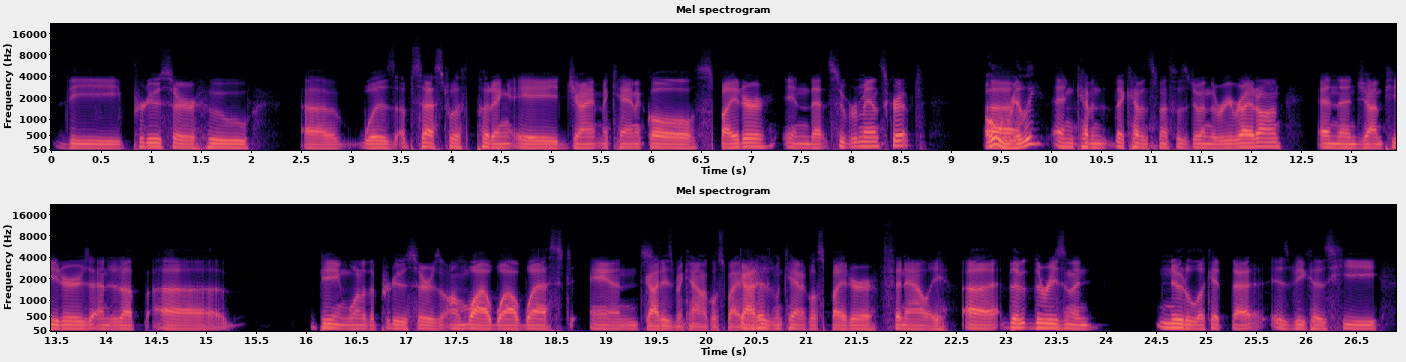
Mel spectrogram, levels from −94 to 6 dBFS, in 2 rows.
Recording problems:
muffled; very; fading above 3.5 kHz

